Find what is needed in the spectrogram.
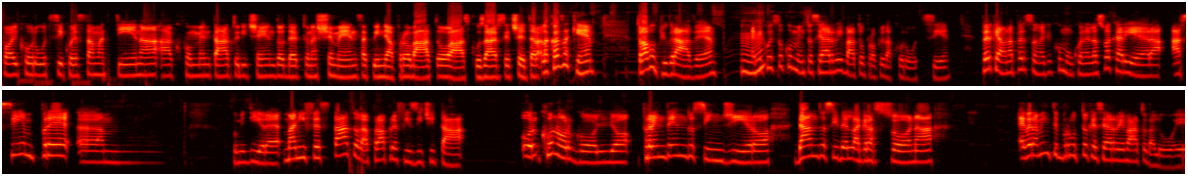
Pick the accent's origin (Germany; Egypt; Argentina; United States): United States; Dallas, Texas; Ah no, comunque sono di Dallas, quindi no, no, no.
